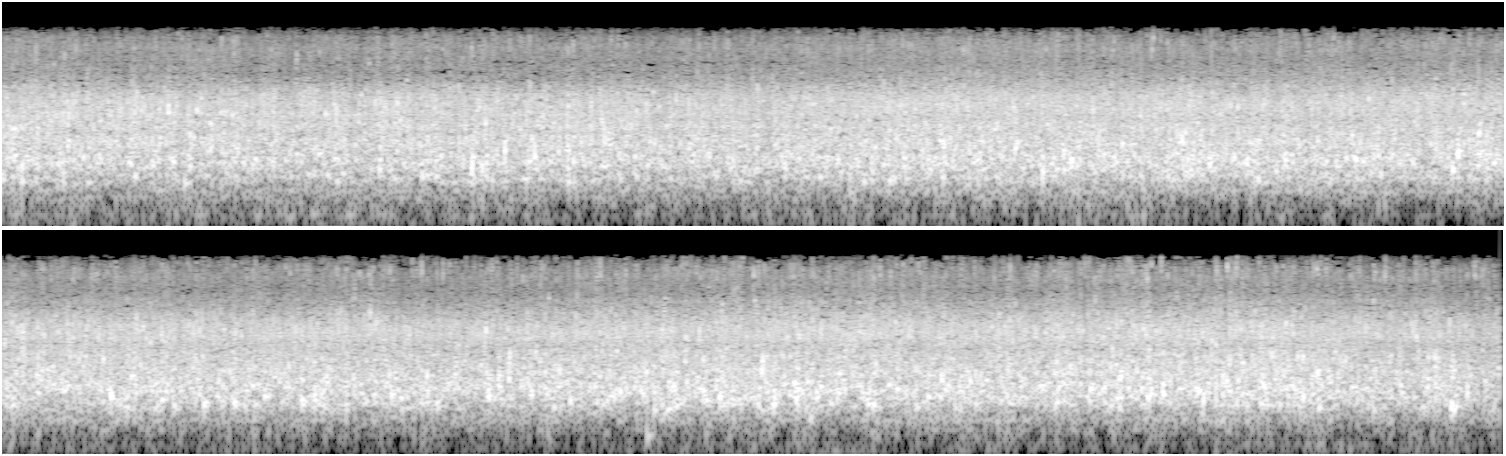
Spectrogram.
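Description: Creek water running steadily over rocks, an even rushing without let-up.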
